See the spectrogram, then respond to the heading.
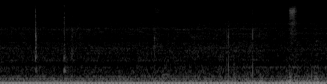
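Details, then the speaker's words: Car with a Kenwood Excelon head unit, after a ground wire was added to a screw to cure the buzz: a steady low engine rumble behind the stereo, with no whine following the revs; the buzz is gone. "sure everything is functioning so far so good i don't hear no buzz sound oops yeah it's gone man it's gone the buzz sound is gone y'all it's gone"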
